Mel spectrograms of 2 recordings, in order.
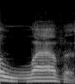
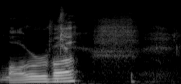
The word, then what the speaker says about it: lava: Lorva. Lava. Lava. Lava. Lava. There's no there's no R in the word, so it's definitely just lava.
